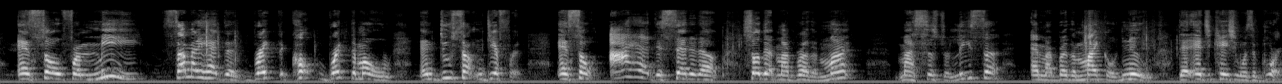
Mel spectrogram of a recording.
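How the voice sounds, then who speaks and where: Over noticeable background noise, a woman speaks at a moderate pace in an animated tone. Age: 60s. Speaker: nurse and church choir director. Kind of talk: inspirational talk on a livestream. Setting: live stream.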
